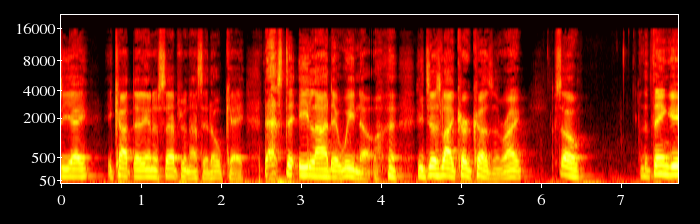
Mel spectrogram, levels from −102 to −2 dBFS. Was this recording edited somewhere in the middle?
no; 0 cuts

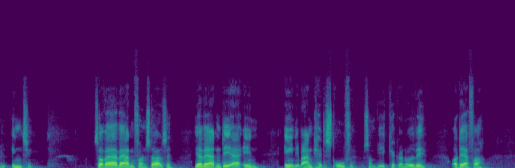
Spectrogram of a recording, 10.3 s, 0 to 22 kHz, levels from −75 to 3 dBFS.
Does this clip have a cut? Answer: no; 0 cuts

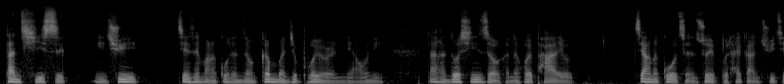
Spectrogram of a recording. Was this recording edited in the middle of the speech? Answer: no; 0 cuts

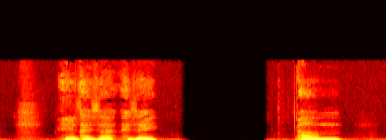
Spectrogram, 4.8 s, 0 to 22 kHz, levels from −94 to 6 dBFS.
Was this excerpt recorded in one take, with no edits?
no; 1 cut; at 1.0 s

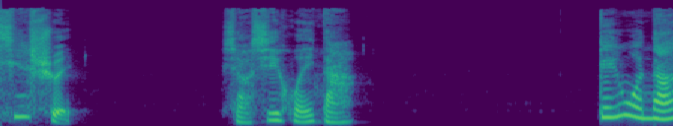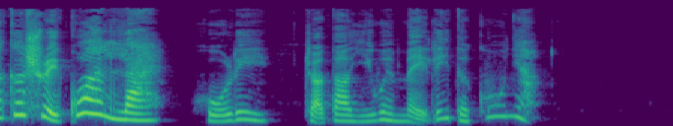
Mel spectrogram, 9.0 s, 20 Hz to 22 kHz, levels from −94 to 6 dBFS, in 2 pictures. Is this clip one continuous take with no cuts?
no; 1 cut; at 5.7 s

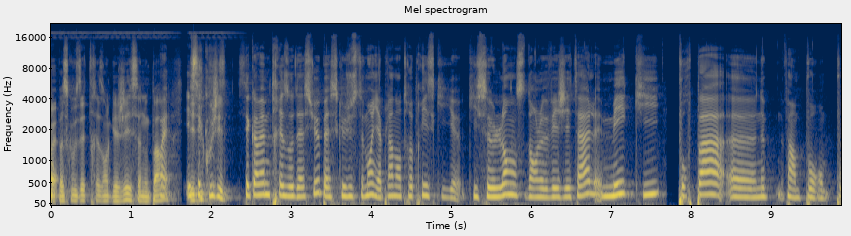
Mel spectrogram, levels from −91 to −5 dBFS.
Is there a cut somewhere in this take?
yes; 2 cuts; at 1.6 s, 7.7 s

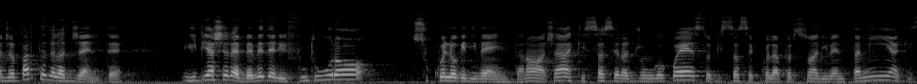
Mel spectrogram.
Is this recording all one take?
yes; 0 cuts

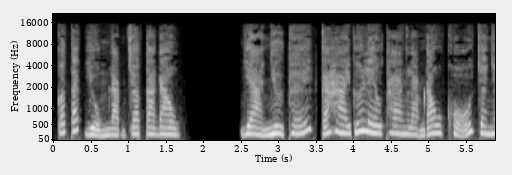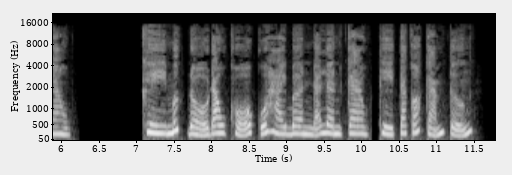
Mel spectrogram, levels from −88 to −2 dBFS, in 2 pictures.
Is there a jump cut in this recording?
yes; 3 cuts; at 3.5 s, 4.0 s, 10.1 s

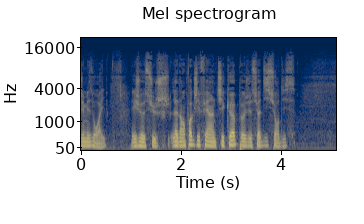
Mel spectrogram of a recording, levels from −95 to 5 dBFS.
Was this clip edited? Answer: no; 0 cuts

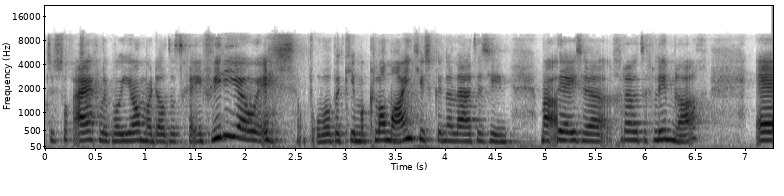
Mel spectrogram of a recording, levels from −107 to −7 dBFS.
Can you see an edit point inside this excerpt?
yes; 1 cut; at 5.1 s

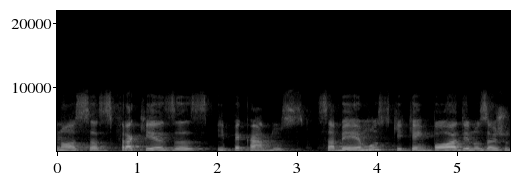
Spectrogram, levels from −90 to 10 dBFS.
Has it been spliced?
yes; 1 cut; at 3.2 s

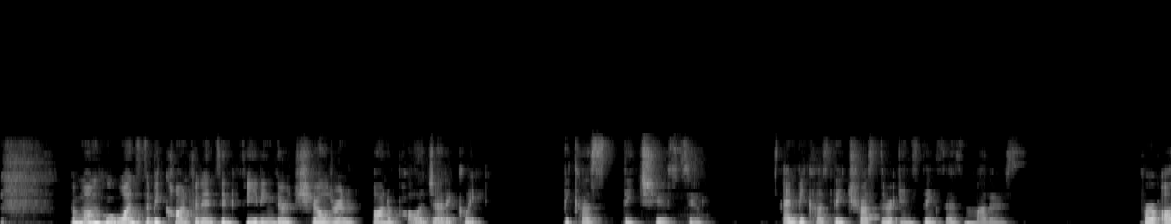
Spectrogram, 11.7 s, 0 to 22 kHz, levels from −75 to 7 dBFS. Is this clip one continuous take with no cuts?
yes; 0 cuts

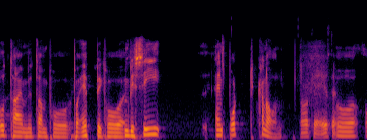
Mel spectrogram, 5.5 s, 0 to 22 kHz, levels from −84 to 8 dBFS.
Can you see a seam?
yes; 4 cuts; at 1.1 s, 1.6 s, 1.9 s, 3.3 s

